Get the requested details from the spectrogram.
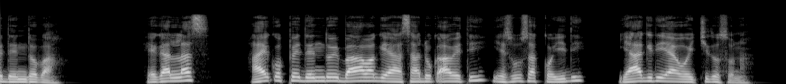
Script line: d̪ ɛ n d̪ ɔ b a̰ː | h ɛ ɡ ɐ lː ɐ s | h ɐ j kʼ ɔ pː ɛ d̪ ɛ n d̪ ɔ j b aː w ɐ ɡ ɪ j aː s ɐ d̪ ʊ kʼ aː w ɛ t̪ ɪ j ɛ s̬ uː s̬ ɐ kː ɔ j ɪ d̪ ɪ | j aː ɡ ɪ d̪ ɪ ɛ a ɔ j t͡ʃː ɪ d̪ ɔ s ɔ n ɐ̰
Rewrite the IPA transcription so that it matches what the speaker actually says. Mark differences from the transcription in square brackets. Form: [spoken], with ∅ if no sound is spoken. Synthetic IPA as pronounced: d̪ ɛ n d̪ ɔ b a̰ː | h ɛ ɡ ɐ lː ɐ s | h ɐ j kʼ ɔ pː ɛ d̪ ɛ n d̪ ɔ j b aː w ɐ ɡ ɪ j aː s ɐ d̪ ʊ kʼ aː w ɛ t̪ ɪ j ɛ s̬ uː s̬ ɐ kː ɔ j ɪ d̪ ɪ | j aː ɡ ɪ d̪ ɪ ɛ a ɔ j t͡ʃː ɪ d̪ ɔ s ɔ n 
